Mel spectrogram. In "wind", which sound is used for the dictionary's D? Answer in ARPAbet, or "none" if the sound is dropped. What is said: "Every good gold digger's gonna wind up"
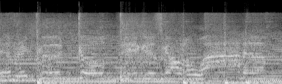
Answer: none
